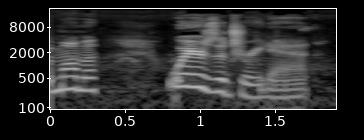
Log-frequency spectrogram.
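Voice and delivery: put-on voice as dog. Speaking as the dog coming up the steps for a treat: voicing Moose the dog. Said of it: "He's like".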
